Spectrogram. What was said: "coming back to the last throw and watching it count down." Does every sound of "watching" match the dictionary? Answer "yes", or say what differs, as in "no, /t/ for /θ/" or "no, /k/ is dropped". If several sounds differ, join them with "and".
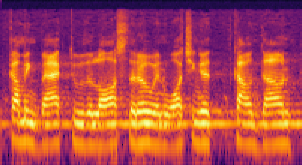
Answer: yes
